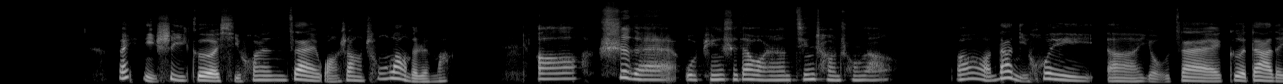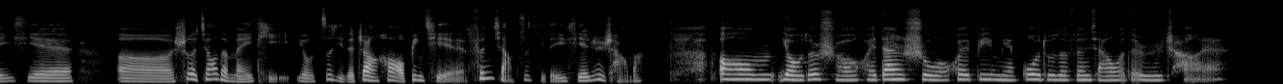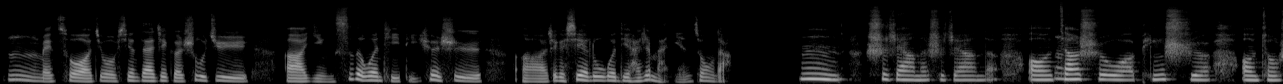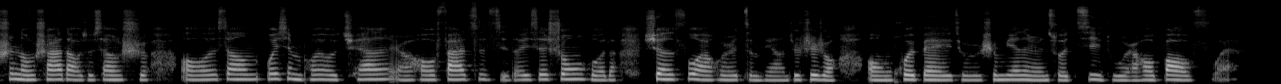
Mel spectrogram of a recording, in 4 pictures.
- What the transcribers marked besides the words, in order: none
- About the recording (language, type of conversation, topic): Chinese, podcast, 如何在网上既保持真诚又不过度暴露自己？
